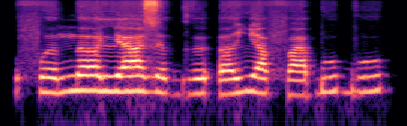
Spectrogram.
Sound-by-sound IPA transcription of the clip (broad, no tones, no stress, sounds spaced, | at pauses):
f ə n̪ ɐ lʲ a z ə ɡʱ ø ʔ ɐ ʎ a f a ɓ u b u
